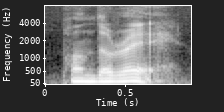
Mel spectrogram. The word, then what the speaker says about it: Pend Oreille: Uh it looks like Pend Oreille, but it's actually pronounced Pond Oreille.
